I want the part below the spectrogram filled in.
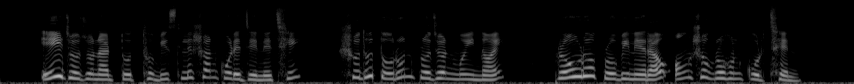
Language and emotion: Bengali, neutral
